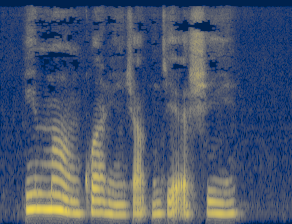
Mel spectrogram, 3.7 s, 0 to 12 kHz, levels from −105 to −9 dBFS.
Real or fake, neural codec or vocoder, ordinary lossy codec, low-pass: fake; autoencoder, 48 kHz, 128 numbers a frame, DAC-VAE, trained on Japanese speech; MP3, 48 kbps; 10.8 kHz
